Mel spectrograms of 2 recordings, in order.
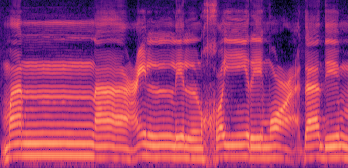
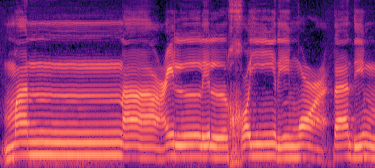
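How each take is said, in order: The two takes are said the same way.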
